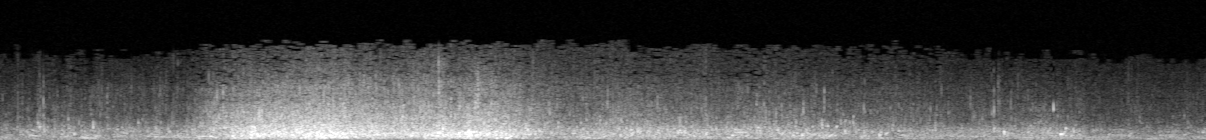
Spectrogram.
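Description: A sea wave washing in on the shore: a single swell of rushing water that builds about a second in and dies away over a second and a half, over a low steady wash of the sea.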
